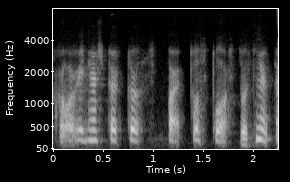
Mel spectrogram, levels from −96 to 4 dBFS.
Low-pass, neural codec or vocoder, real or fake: 7.2 kHz; autoencoder, 22.05 kHz, a latent of 192 numbers a frame, VITS, trained on one speaker; fake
